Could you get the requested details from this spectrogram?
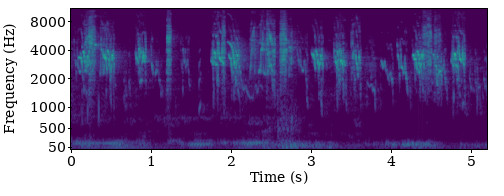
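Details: Happy budgerigar in continuous, loud chatter: raspy warbling notes and squeaky chirps in quick rhythmic bursts, with a low hum underneath.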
